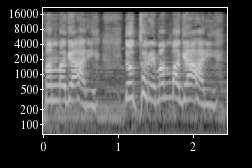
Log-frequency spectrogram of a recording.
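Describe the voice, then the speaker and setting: Mouthy excitable roman girl, really high voice, radio drama w music under. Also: a little slow. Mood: frantic. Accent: central Italian, Roman. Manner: blunt, colloquial, excitable. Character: brash, excitable common young woman, granddaughter. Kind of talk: Italian radio drama acting.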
